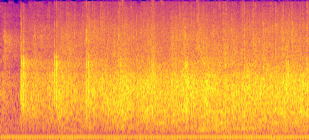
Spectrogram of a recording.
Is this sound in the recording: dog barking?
no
